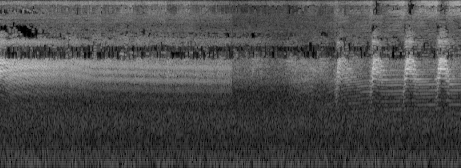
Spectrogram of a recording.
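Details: Cicada in full chorus: a steady, dense high buzz for about three seconds, then a softer drone with four rhythmic pulsing bursts near the end, roughly two per second.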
